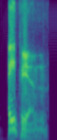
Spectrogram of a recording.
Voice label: "apian", British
